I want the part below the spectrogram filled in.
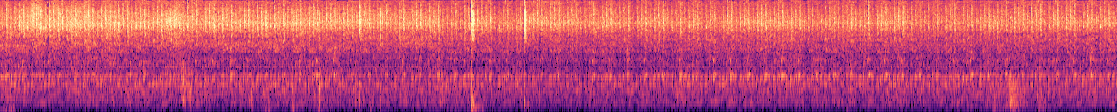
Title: engine ticking sound. Injector or lifter?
